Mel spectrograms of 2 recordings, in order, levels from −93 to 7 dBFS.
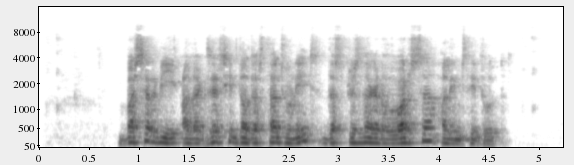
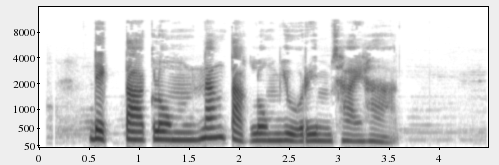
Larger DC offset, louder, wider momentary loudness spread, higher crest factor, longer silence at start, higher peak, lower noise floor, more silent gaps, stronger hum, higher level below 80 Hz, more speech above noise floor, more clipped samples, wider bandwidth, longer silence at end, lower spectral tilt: neither; second, -27 LUFS vs -21 LUFS; about the same, 10 LU vs 10 LU; about the same, 22 dB vs 22 dB; first, 0.8 s vs 0.5 s; second, -6 dBFS vs 0 dBFS; first, -76 dBFS vs -62 dBFS; neither; neither; first, -60 dBFS vs -70 dBFS; first, 50 dB vs 41 dB; neither; second, 7.6 kHz vs 11.5 kHz; second, 0.65 s vs 0.9 s; first, -7.5 dB/octave vs -6 dB/octave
